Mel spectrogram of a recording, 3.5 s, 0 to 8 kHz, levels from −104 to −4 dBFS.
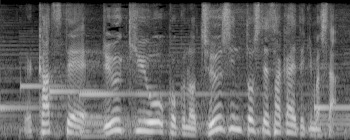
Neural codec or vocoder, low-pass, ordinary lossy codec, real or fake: none; 7.2 kHz; none; real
